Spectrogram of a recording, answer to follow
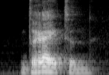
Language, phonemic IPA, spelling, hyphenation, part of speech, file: Dutch, /ˈdrɛi̯tə(n)/, drijten, drij‧ten, verb, Nl-drijten.ogg
- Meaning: to defecate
